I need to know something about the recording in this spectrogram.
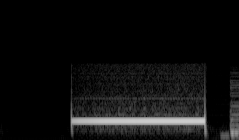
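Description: A single steady telephone ringback tone during an outgoing call, one continuous one-second beep at a clear, moderate level, ending abruptly before a brief click as the line picks up.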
